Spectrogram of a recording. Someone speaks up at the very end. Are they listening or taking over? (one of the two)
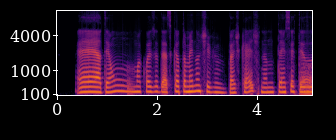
taking over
